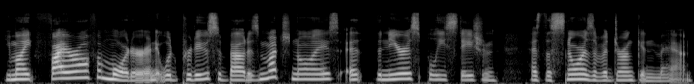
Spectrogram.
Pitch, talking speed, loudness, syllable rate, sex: 220 Hz, 225 wpm, -21 LUFS, 6.0 syllables/s, female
